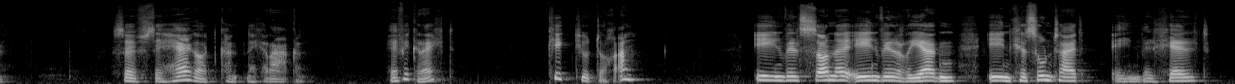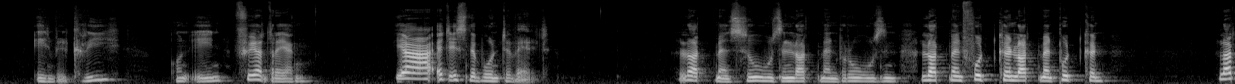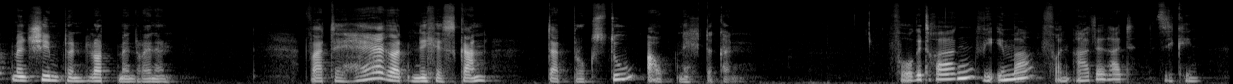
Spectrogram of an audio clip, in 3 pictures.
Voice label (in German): plattdeutsche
